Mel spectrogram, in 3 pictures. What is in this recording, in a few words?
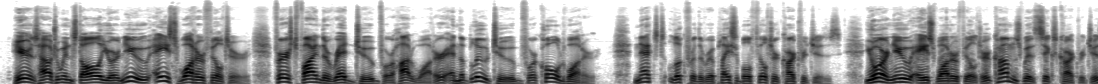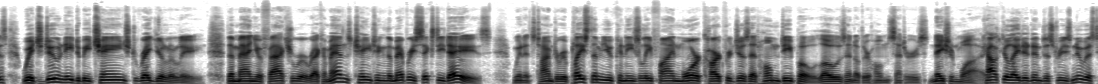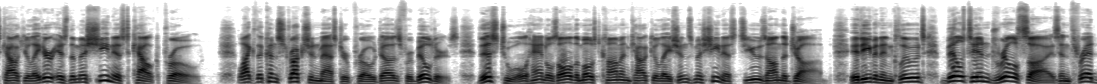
Voiceover Industrial Narration; Voiceover Specialty Applications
